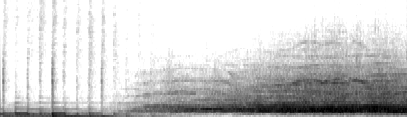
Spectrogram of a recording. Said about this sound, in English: Crowds cheer as Denmark's new King Frederik waves from a balcony in Copenhagen after formally taking the throne.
